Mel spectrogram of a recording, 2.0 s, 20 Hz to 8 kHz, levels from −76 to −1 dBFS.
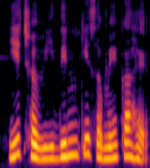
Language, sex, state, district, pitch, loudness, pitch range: Hindi, female, Assam, Kamrup Metropolitan, 230 Hz, -15 LUFS, 210-250 Hz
